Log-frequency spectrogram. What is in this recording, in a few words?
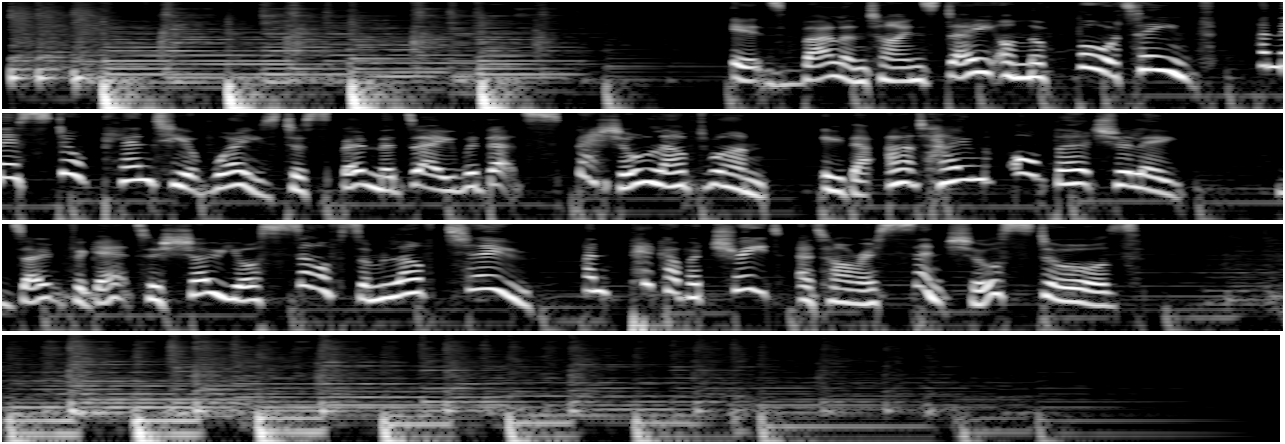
Valentines Day Female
